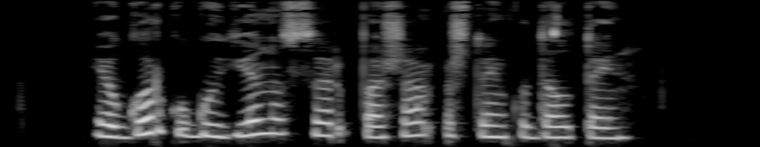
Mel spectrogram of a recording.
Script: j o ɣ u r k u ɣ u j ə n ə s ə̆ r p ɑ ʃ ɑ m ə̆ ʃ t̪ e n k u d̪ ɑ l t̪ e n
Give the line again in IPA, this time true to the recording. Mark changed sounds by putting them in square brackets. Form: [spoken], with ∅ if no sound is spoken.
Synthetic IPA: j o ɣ [o] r k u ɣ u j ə n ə s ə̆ r p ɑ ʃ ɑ m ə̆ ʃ t̪ e n k u d̪ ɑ l t̪ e n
